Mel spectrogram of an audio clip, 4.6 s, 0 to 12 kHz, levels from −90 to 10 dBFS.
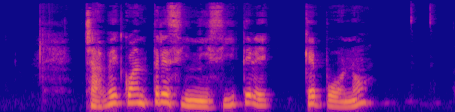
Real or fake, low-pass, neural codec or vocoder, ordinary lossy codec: real; 10.8 kHz; none; AAC, 48 kbps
